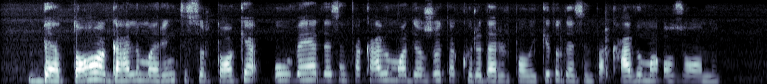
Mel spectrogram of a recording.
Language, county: Lithuanian, Kaunas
